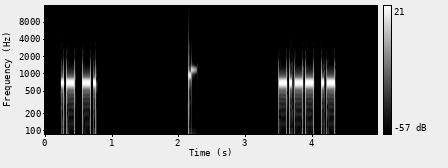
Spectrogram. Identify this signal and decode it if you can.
Morse code, heard as a keyed tone, about 30 wpm, 700 Hz. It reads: AN YA
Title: Top Two Letter Combinations in Words 30wpm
